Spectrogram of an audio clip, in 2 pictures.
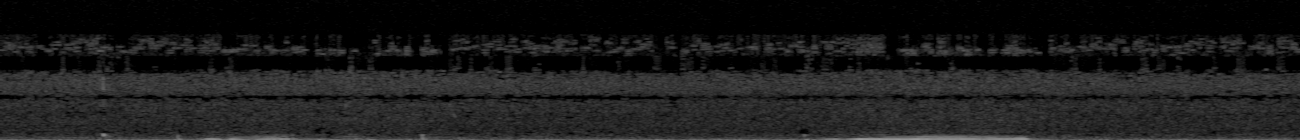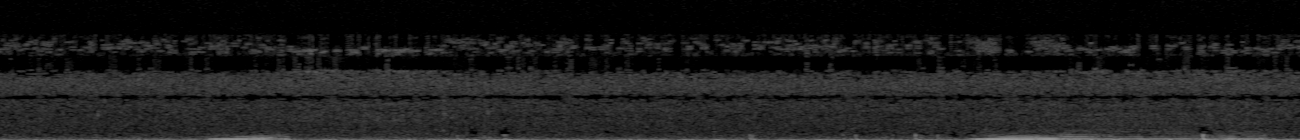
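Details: Male Maine Coon cat asleep and cuddling his fish toy gives low, humming snores roughly every three to four seconds, some longer and louder, in a quiet small room.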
